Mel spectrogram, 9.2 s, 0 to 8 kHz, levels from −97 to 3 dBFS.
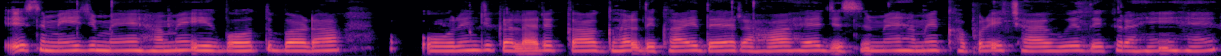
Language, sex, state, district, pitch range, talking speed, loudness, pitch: Hindi, female, Maharashtra, Sindhudurg, 200-215 Hz, 150 wpm, -36 LUFS, 205 Hz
